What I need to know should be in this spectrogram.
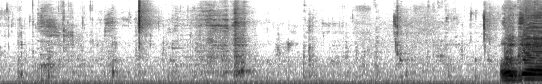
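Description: Chopsticks clink against a plate.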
